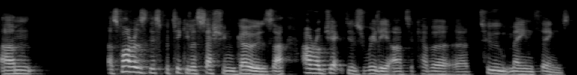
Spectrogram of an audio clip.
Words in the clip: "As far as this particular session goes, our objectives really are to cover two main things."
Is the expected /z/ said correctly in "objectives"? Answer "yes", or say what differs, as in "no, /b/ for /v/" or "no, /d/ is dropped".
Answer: yes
